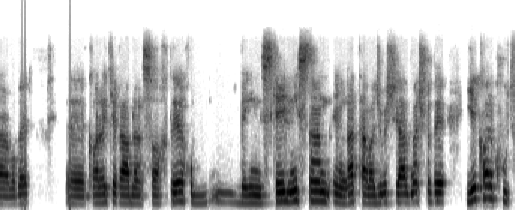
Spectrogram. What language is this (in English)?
Persian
